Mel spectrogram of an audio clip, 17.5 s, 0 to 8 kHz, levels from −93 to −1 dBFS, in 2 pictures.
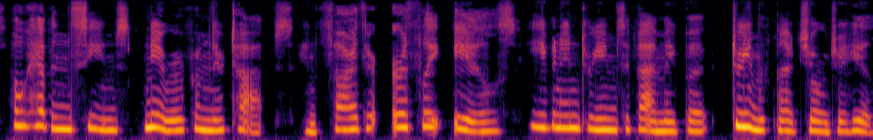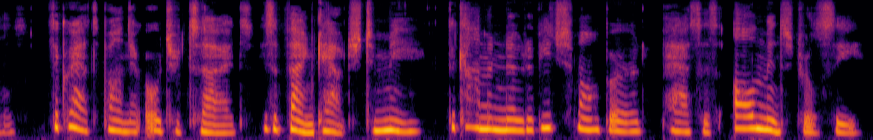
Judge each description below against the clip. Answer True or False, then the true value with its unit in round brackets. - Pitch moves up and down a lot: False (4.2 semitones)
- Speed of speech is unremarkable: True (155 wpm)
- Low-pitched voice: False (225 Hz)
